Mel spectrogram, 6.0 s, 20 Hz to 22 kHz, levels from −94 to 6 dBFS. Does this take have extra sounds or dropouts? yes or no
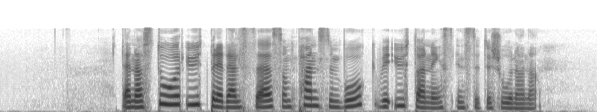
no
